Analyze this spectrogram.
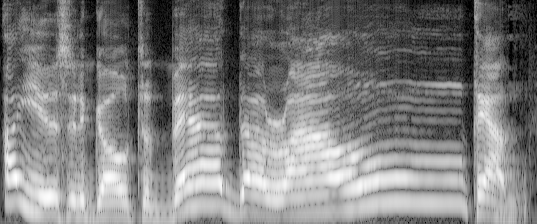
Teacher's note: O D do around vai morrer por causa do T do 10.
